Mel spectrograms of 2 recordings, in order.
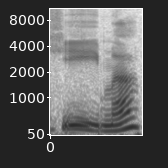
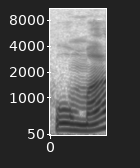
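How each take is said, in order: First: The pronoun is said with an i vowel. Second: The pronoun is said with a u vowel. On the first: The speaker calls it right. "hima, not huma, because of the kasrah here" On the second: The speaker calls it wrong. "not huma"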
